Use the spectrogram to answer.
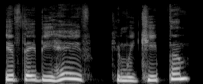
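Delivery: put-on high, hopeful little girl's question; tearful child. A narrator's reading. Daughter asking father if pets can stay, high tearful voice. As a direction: ask like a tearful child hoping. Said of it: "Kylie asked tearfully".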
